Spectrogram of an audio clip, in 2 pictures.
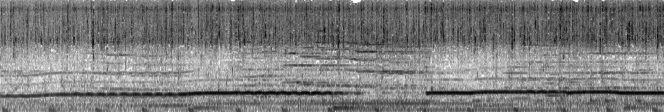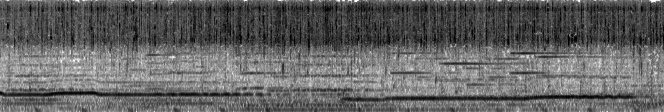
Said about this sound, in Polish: Niech pani podniesie kołnierz, bo znowu pada.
